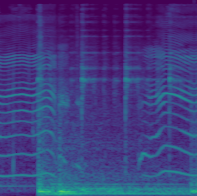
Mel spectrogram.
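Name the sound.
small baby crying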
